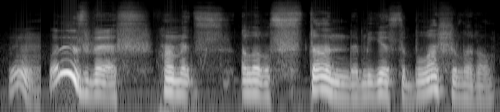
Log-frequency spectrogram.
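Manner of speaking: ordinary delivery, nothing marked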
